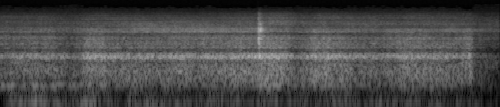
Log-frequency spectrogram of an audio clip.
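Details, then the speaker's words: Shop compressed air system checked with an ultrasonic leak detector; a steady rushing hiss swells and fades as the probe moves: air escaping at the drain, likely a failed rubber gasket to be replaced. "so that noise that noise that you're hearing is literally the air rushing out of this leak right here in our drain"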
